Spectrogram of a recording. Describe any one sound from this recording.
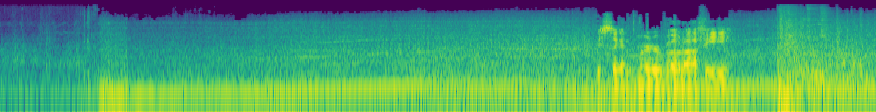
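A vehicle engine starts up, hums and slowly revs higher.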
